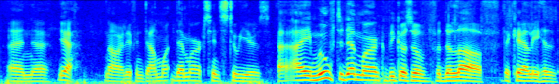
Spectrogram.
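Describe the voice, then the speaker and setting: A man's voice: medium pitch, moderate pace, warm tone. A young Dutch man with a Dutch accent, answering street interview questions in English with frequent hesitant fillers. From Netherlands.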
